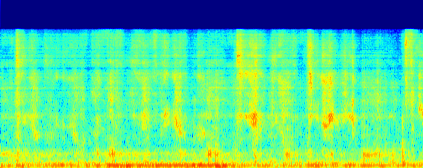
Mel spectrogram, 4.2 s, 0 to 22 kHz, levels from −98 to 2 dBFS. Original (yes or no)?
no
